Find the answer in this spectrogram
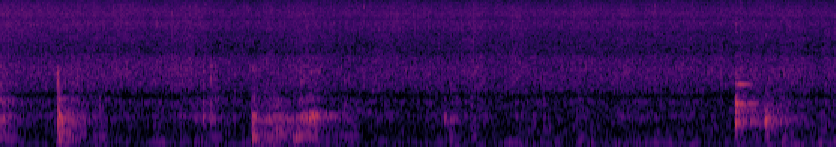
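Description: Chopped spinach sizzling as it fries in butter and ghee in a nonstick wok, stirred with a wooden spatula: a steady sizzle with a few short scrapes and taps of the spatula against the pan.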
